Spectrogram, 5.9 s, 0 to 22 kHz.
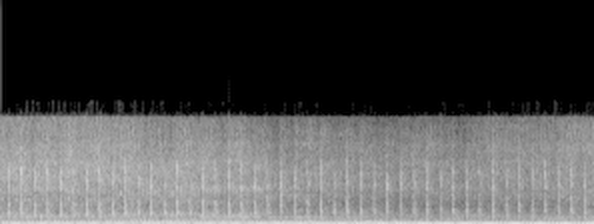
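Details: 1990 Nissan 300ZX idling around 800–900 rpm with a sharp, extremely loud tick about four times a second over the engine hum; owner is sure it is not rod knock and believes it is a very bad lifter tick.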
